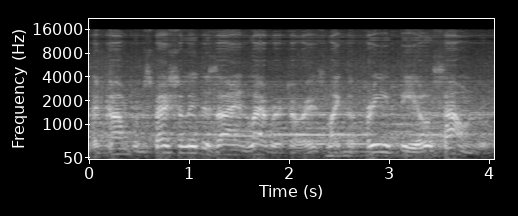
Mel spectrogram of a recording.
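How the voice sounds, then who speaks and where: A man in a 1950s promotional film, giving an upbeat, persuasive sales pitch while guiding a visitor. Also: very animated, brisk. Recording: distant, muffled old film sound with loud music.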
